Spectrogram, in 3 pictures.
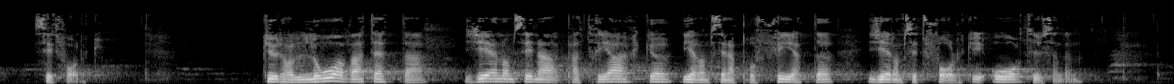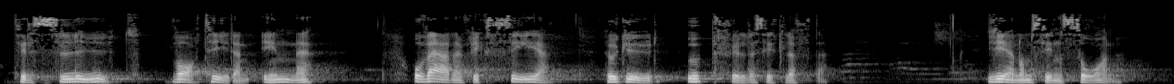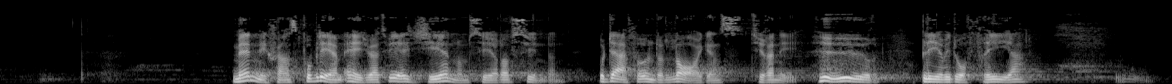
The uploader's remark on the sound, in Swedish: Inspelad i Roseniuskyrkan den 31 december 2023.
